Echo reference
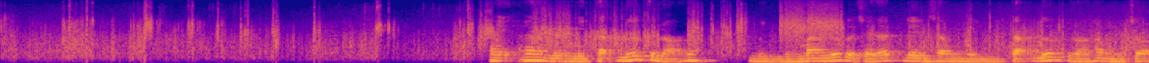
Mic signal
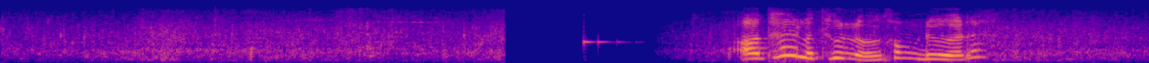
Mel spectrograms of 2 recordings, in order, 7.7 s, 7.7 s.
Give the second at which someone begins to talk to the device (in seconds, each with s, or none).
4.8 s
